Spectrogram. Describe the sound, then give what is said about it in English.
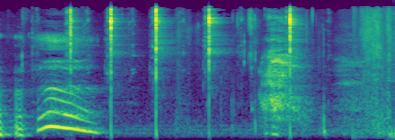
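Scissors snip through hair in four sharp, crisp cuts spaced irregularly, with a short voiced sound just before the first cut. “I guess I could snip with one hand and hold it with the other hand to get it out of my way.”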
